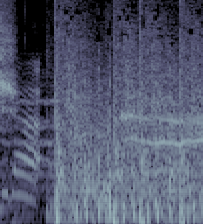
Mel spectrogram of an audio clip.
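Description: Anime battle sound effect: a rapid run of sharp, gunfire-like bangs of small explosions, starting about half a second in, with a faint thin tone over them.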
